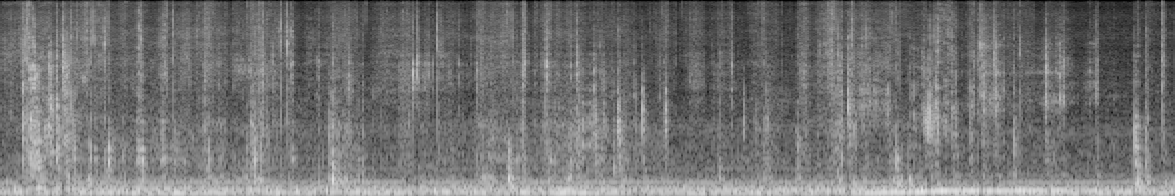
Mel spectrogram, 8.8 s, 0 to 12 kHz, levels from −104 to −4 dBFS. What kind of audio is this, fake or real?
real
